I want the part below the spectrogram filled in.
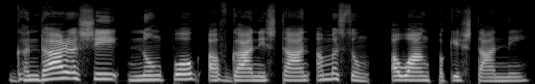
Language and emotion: Manipuri, neutral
